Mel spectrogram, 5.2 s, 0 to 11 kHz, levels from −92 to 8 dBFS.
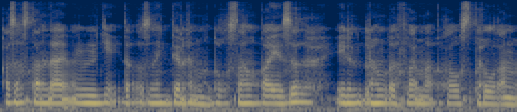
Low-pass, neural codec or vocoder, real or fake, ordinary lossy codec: none; autoencoder, 22.05 kHz, a latent of 192 numbers a frame, VITS, trained on many speakers; fake; none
